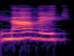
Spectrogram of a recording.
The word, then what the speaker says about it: NAWIC: Yeah, and sometimes with abbreviations, my pronunciation is a bit off. Is it NAWIC or NAWIC? So with NAWIC.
